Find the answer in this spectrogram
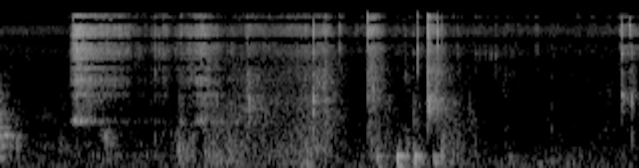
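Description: Near silence broken by a few faint taps and rustles of a small plastic measuring scoop on a clear plastic squishy mould as powder is tipped in. The clearest taps come about four seconds in.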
